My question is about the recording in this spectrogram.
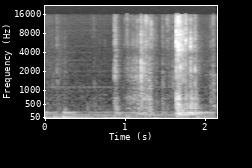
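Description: Box cutter slitting the plastic shrink-wrap on a cardboard trading-card box, with faint scratches about a second in and a louder scrape of plastic near the end.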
